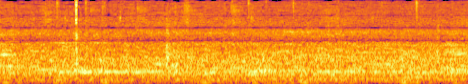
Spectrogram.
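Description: Steady outdoor background noise with faint, indistinct voices mixed into it.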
